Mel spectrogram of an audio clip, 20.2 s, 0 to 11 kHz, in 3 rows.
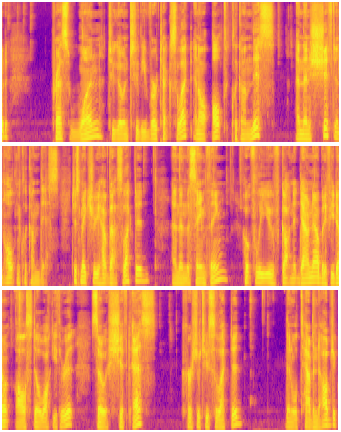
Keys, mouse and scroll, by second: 1.3 1, 3.2-5.0 shift+middle drag, 5.0 alt+right click, 5.6-7.2 middle drag, 7.2 alt+shift+right click, 7.4 scroll down 1, 7.9 g, 9.1 middle click, 9.8 scroll up 2, 10.1-18.3 middle drag, 18.3 shift+s.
